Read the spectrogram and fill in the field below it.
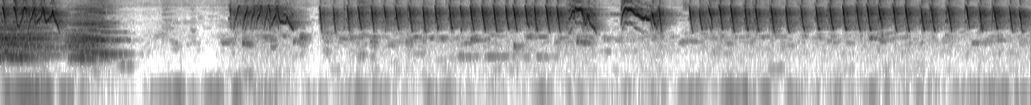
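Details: Young cigun lure bird in full voice, with an untrained cigun responding: a harsh, descending scratchy note, a pause, then long fast high rattling trills broken by one sharp swooping note.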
